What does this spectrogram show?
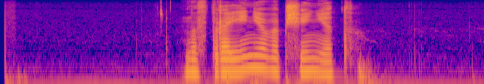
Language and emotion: Russian, neutral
